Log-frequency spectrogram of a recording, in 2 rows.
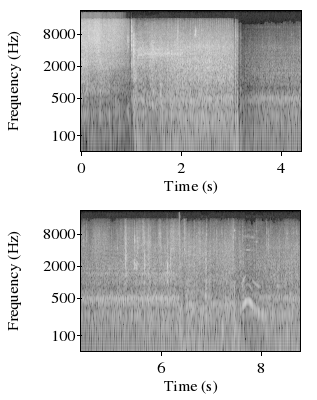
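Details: Massey Ferguson 4610 tractor with Sisu diesel, after an engine repair for a bad EGR cooler leak that let antifreeze reach a rod bearing (new bearings fitted): cranks briefly, catches cleanly, runs steady and even at full revs, no knocks; healthy.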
